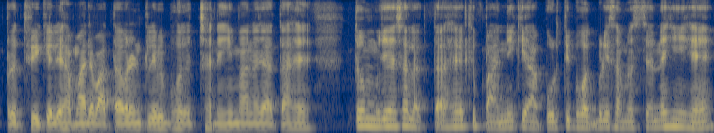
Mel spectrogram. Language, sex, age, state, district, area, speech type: Hindi, male, 18-30, Madhya Pradesh, Betul, urban, spontaneous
